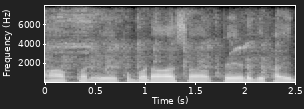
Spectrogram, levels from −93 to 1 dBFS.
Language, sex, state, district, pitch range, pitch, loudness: Hindi, male, Haryana, Charkhi Dadri, 150-155 Hz, 155 Hz, -15 LUFS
